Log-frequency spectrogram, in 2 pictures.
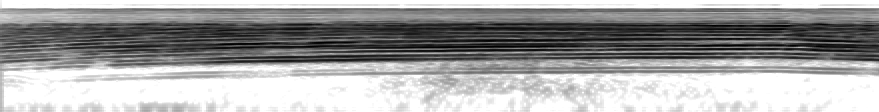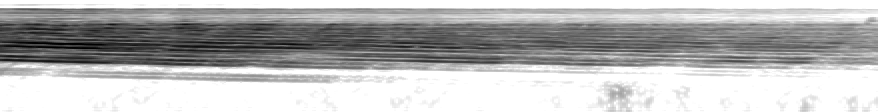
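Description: Emergency siren giving one long, slow wail, rising in pitch for about four seconds and then falling away, signalling that the police are arriving.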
